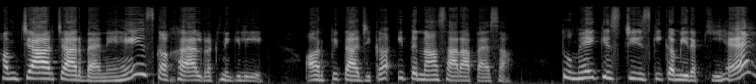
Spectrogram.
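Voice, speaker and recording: A woman's voice: a little high, lively intonation, measured pace, sharp tone. Woman acting a haughty, taunting sister-in-law. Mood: mocking. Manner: taunting, scornful.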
